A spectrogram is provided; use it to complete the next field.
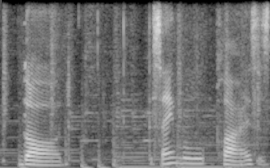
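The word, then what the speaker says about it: ض: Dad. The same rule applies as the previous letter, Sad. Dad is also a heavy letter. Think of it as a heavy D.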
